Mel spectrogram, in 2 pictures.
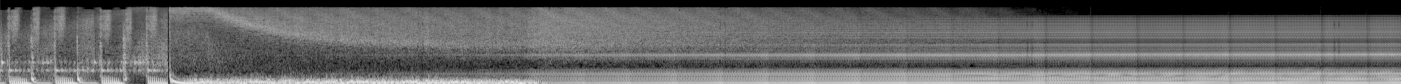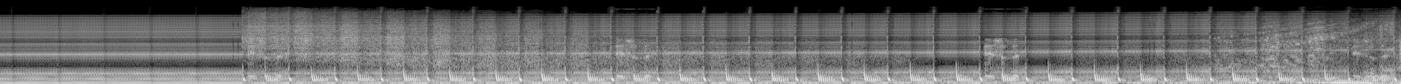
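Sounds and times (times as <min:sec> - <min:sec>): rumbling low noise: 0:01.6 - 0:28.0
white-noise sweep: 0:01.7 - 0:09.5, 0:16.2 - 0:28.0
synthesizer drone chord: 0:01.7 - 0:28.0.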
